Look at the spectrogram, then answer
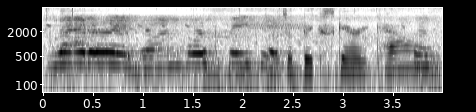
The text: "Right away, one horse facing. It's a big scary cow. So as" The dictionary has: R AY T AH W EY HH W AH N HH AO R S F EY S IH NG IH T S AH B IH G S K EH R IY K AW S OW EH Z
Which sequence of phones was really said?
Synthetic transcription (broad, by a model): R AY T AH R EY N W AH N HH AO R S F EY IH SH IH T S AH B IH G S K EH R IY K AW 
